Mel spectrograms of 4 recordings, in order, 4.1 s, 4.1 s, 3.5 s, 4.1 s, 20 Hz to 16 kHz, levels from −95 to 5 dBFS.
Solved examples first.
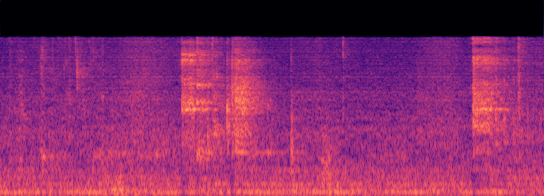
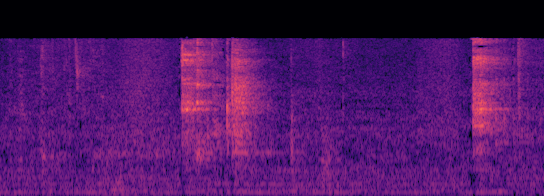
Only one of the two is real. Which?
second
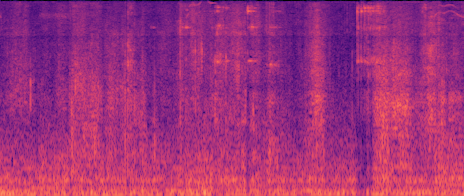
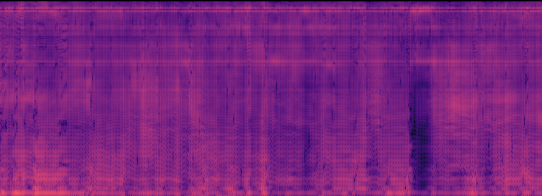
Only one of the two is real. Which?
first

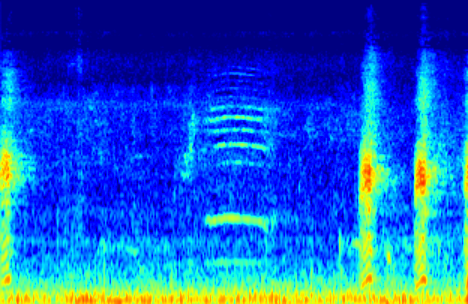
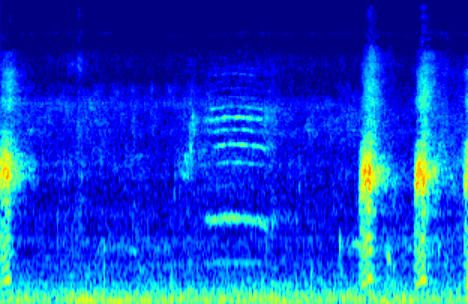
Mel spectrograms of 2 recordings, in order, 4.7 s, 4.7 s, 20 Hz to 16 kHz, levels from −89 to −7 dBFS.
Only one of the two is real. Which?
first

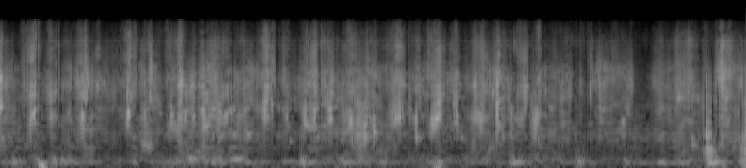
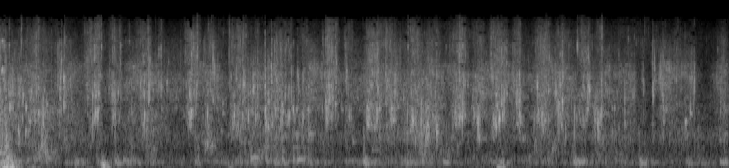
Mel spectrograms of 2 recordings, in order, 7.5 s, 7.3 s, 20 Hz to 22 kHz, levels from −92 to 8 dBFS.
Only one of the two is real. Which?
second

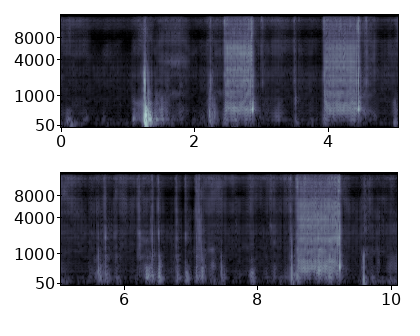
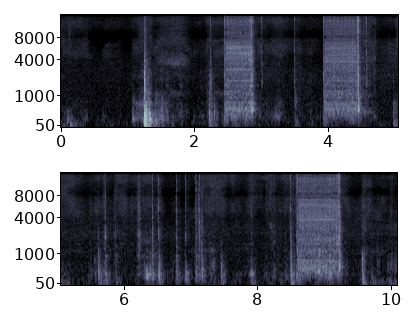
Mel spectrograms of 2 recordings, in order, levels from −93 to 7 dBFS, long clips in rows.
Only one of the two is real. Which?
second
